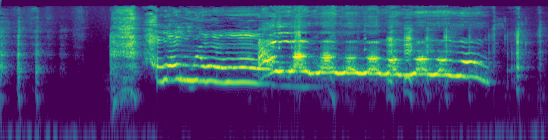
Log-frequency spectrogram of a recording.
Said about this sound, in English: there's one guy in that audience howling like he's Tom from Tom and Jerry and he's just been burned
